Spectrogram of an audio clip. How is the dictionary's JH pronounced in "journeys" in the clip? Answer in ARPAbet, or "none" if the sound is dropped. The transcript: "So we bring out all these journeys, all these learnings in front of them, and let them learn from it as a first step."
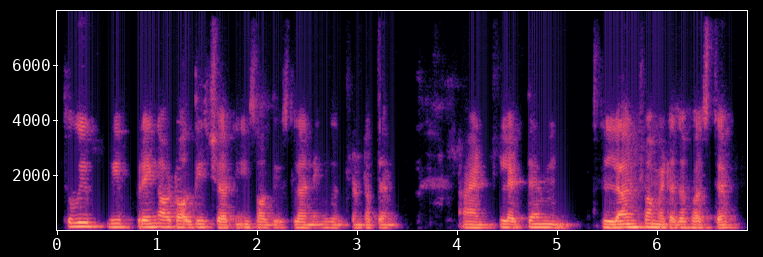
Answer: CH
